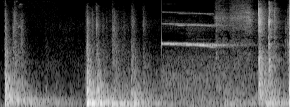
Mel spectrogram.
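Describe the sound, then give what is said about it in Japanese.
The front door of a house is handled and opened: a sharp thunk of the latch, a brief high metallic squeak as it swings, then another solid knock as it settles. No one speaks. “ドアの前にいるから開けてくれる？”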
